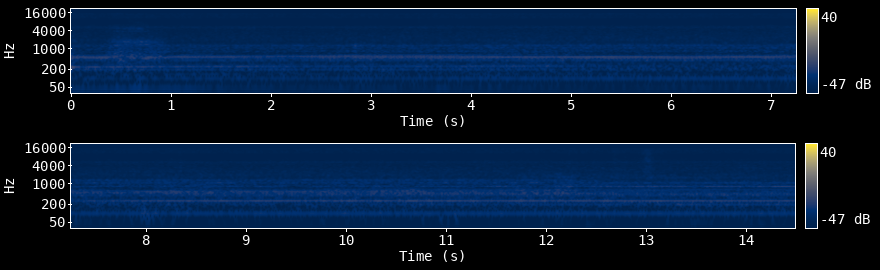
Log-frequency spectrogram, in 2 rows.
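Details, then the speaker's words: 230V AC industrial fan on a variac at 220 V, its lowest rated voltage: a quiet, steady low hum and faint whir, only slightly louder than before, with slight vibration felt by touch. No rattle or bearing noise; it is running normally and cooling nicely. "was just a bear increase in audibility nothing severe so it's still regularly a much more quieter fan"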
